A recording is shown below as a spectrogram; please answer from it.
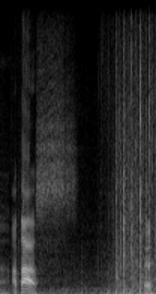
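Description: A pigeon's wings flapping in a fast run of claps as the bird is tossed out of the hand, starting about one and a half seconds in. Before that comes a short loud call from the handler.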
